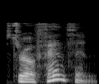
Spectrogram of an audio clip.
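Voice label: "strophanthin", British English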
